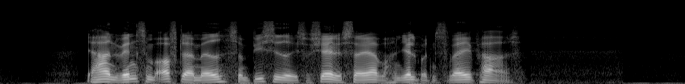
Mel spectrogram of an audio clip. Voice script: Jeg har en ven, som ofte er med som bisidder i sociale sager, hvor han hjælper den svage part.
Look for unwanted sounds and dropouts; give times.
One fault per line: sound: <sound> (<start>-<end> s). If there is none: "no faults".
no faults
